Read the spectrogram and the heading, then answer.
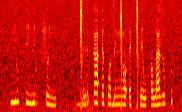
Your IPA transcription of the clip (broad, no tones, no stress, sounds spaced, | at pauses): ɲ u kʰ i ɲ ɔ k ɬ ʊ ɲ | ɡ͡ǀ e r k a ʔ ɛ p ɔ d ɛ ŋ͡ǀ ɔ ʔ ɛ ǀʰ e w h ɔ w a z u k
